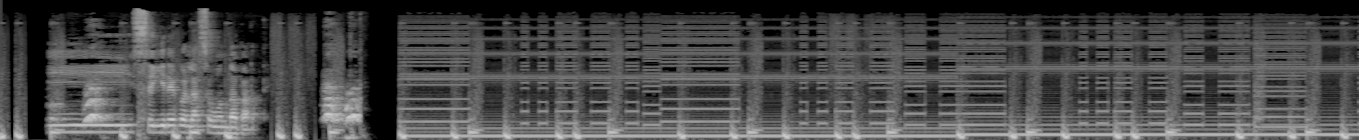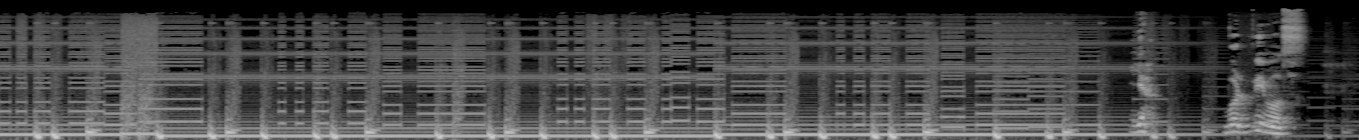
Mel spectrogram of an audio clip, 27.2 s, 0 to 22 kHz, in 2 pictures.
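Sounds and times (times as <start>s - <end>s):
speech: 0.5s - 3.4s, 26.2s - 26.7s
pet dog barking: 0.8s - 1.2s, 3.2s - 3.7s
steady droning music bed: 4.0s - 27.1s.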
